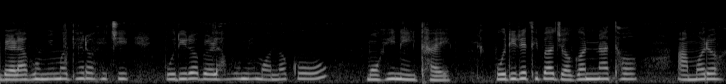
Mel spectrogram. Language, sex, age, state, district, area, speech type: Odia, female, 18-30, Odisha, Rayagada, rural, spontaneous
